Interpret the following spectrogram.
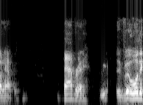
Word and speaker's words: Favre: Favre. Well, they called him Favor. They called him Favor or something like that on TV. They didn't know how to say his name right.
